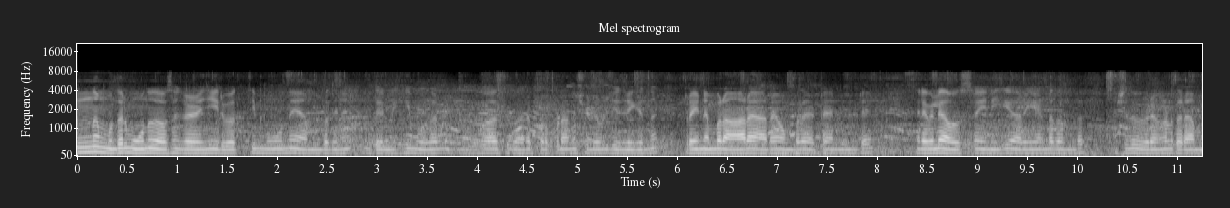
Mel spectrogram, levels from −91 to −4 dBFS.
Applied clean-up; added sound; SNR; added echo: none; none; none; none.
